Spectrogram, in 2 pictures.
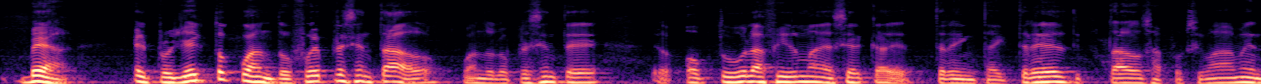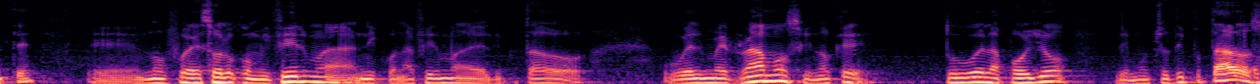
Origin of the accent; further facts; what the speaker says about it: Costa Rica; como costarricenses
